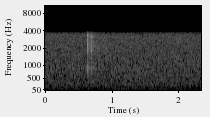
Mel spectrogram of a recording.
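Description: Near silence: a faint steady hiss, with one brief click about two-thirds of a second in.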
